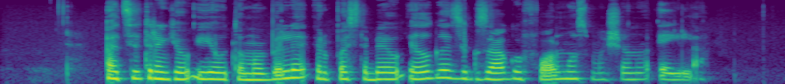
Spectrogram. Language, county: Lithuanian, Kaunas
